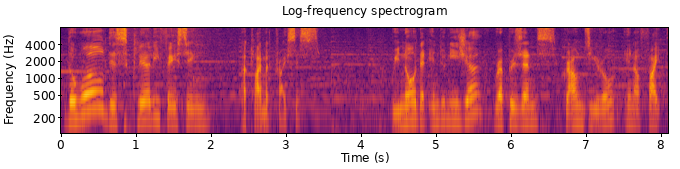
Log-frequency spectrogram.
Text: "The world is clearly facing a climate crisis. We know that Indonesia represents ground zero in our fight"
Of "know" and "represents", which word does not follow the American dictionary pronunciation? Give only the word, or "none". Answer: none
